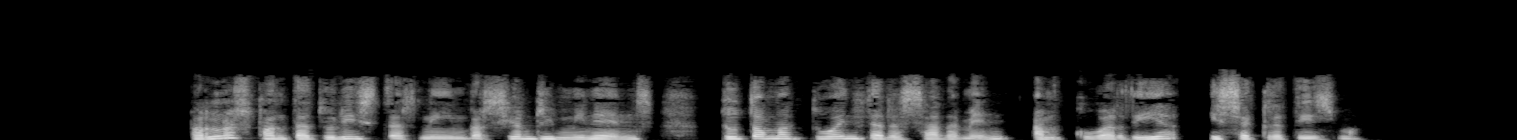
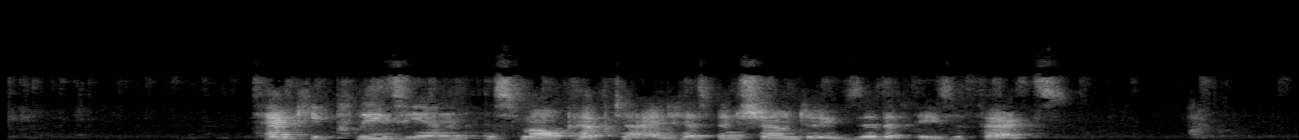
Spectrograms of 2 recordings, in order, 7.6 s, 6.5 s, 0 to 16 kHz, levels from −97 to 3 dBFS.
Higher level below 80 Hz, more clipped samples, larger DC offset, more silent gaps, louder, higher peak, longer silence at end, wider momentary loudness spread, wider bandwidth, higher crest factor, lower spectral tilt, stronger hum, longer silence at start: first, -56 dBFS vs -90 dBFS; neither; neither; first, 3.49-3.60 s, 5.11-5.16 s, 5.33-5.37 s, 5.91-6.05 s vs none; first, -19 LUFS vs -33 LUFS; first, -2 dBFS vs -14 dBFS; first, 0.8 s vs 0.5 s; about the same, 6 LU vs 8 LU; second, 7.6 kHz vs 9.4 kHz; about the same, 18 dB vs 22 dB; first, -6.5 dB/octave vs -2 dB/octave; neither; second, 0.95 s vs 1.3 s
